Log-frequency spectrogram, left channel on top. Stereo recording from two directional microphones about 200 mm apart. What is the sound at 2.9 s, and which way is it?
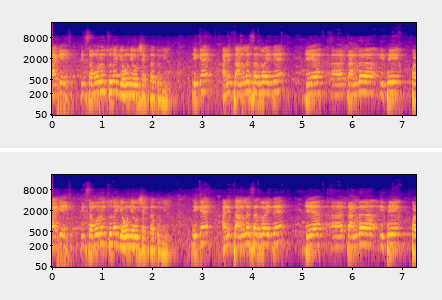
Speech, 40° right (ahead or behind).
